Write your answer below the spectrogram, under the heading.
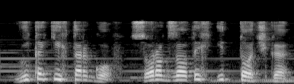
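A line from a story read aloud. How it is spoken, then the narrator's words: Sharp, curt reply. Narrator (Russian): резко ответила та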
